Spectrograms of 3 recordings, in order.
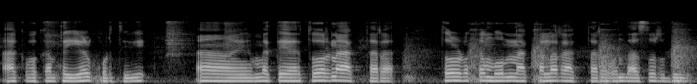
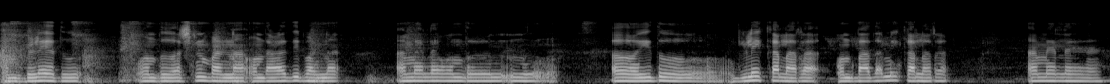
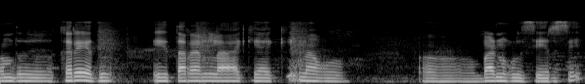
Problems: background sounds at intervals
